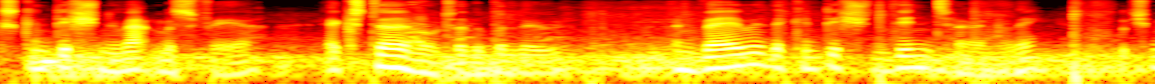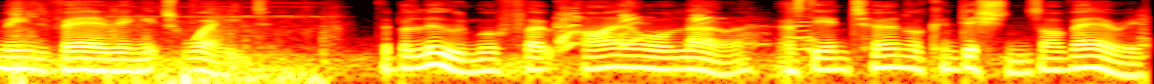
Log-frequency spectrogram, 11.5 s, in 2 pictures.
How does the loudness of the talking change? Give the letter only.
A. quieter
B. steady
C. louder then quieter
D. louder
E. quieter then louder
B.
